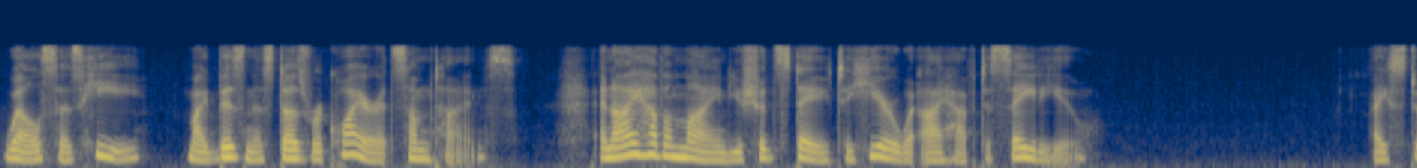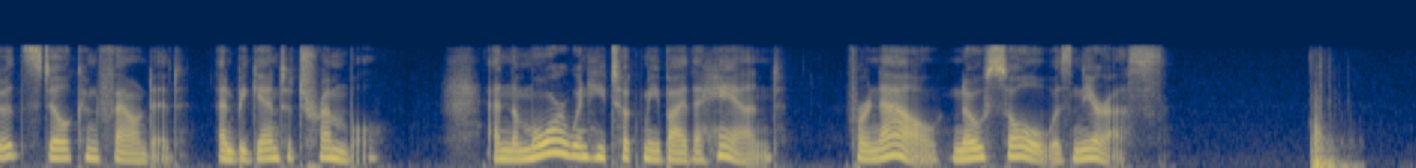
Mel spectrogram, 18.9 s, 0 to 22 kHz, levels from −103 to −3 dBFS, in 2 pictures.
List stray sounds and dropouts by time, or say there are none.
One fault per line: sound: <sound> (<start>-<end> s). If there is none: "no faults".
sound: thud (18.2-18.6 s)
